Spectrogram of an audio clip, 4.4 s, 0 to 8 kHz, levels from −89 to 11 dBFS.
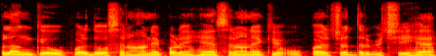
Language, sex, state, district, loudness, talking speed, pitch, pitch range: Hindi, male, Delhi, New Delhi, -15 LUFS, 205 wpm, 110 Hz, 105-110 Hz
